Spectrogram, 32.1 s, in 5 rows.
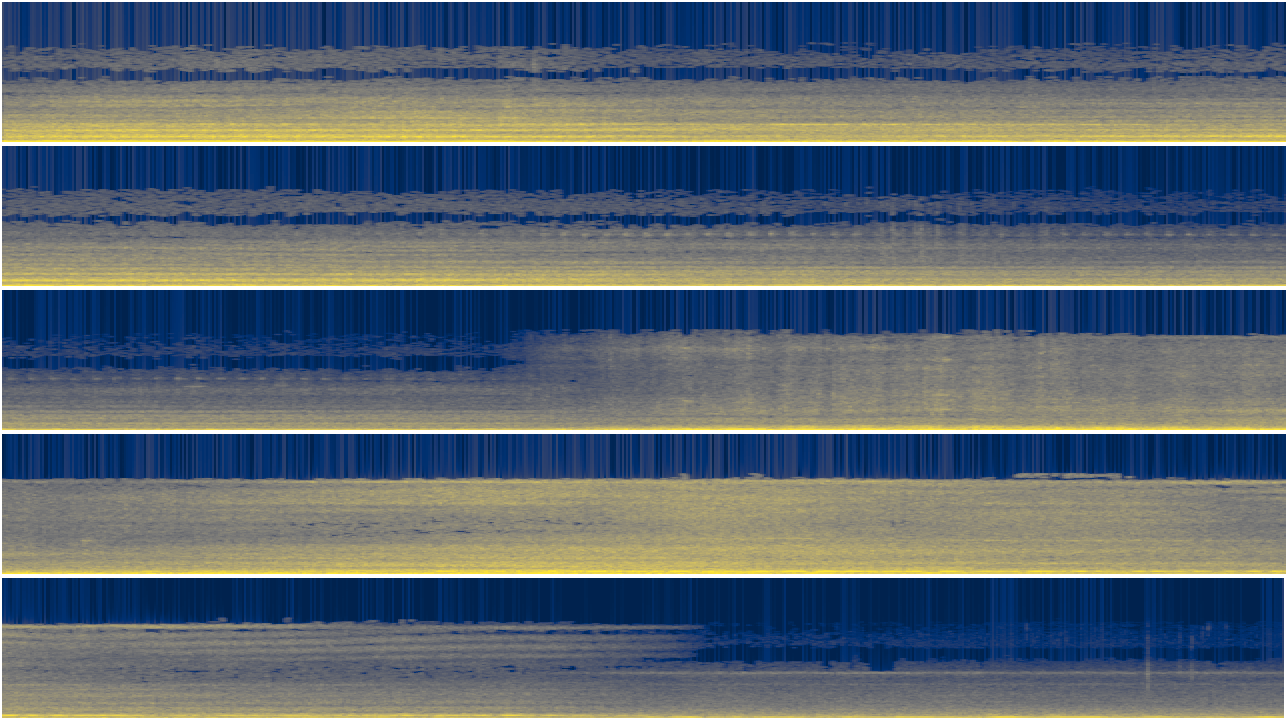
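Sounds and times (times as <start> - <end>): rolling rail noise with tone: 0.0 - 32.0
train rumbling past: 0.0 - 32.0.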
